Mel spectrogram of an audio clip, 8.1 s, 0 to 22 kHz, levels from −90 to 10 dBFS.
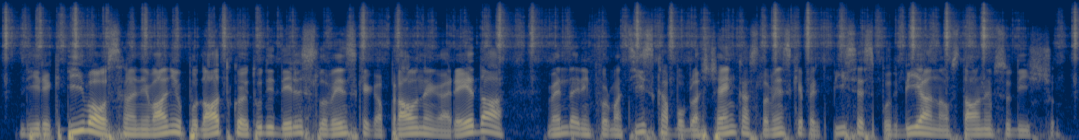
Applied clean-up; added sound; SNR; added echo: none; Breathing; 11 dB; none.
